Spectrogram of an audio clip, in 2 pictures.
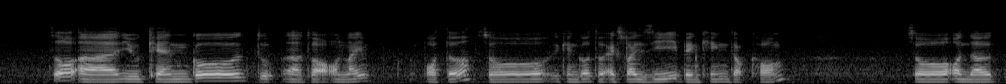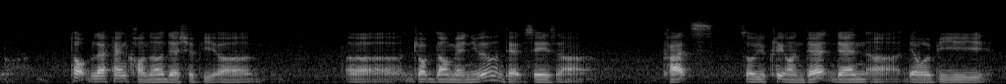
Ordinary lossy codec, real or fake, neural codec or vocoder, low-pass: none; real; none; none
